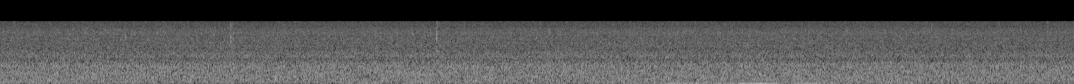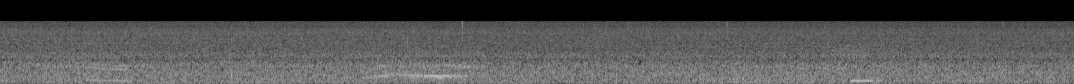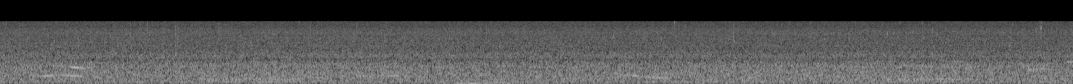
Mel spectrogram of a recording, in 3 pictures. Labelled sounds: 15.2	15.5	humpback whale, 0.78 to 0.94 kHz

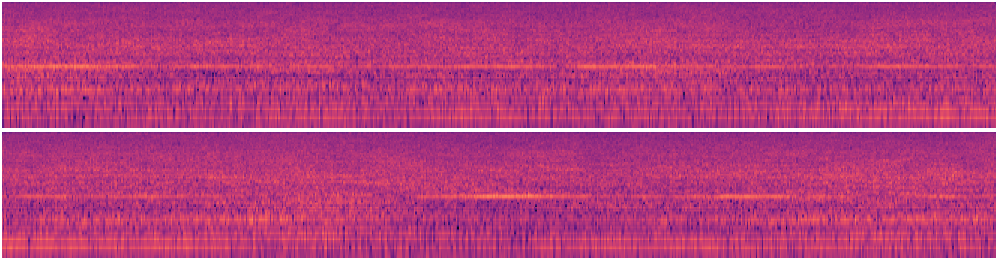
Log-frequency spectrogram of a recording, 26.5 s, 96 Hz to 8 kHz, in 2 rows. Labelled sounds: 18.8	20.0	vessel noise, 0.80 to 0.96 kHz

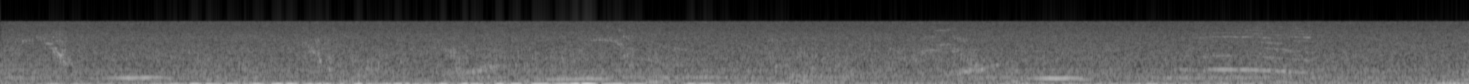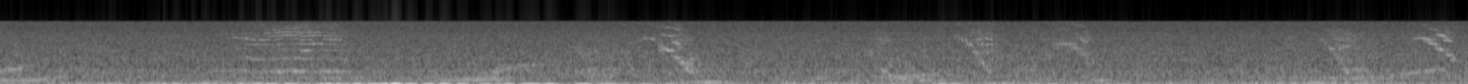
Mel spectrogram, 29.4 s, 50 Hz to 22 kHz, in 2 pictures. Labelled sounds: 5.9	6.2	humpback whale, 2.8 to 3.3 kHz
12.1	13.0	humpback whale, 1.8 to 5.2 kHz
16.9	18.1	humpback whale, 1.2 to 6.7 kHz
21.4	21.6	humpback whale, 0.80 to 1.5 kHz
25.2	25.5	humpback whale, 2.3 to 2.9 kHz
28.8	29.0	humpback whale, 3.0 to 3.6 kHz

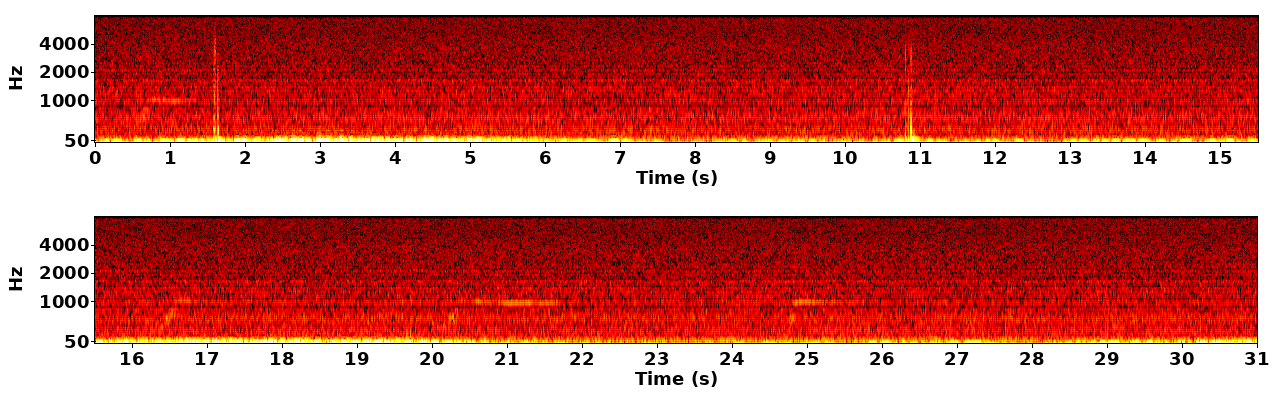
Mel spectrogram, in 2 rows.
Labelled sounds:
0.7	1.2	humpback whale, 0.96 to 1.1 kHz
20.9	21.3	humpback whale, 0.93 to 1.0 kHz
24.8	25.2	humpback whale, 0.90 to 1.1 kHz

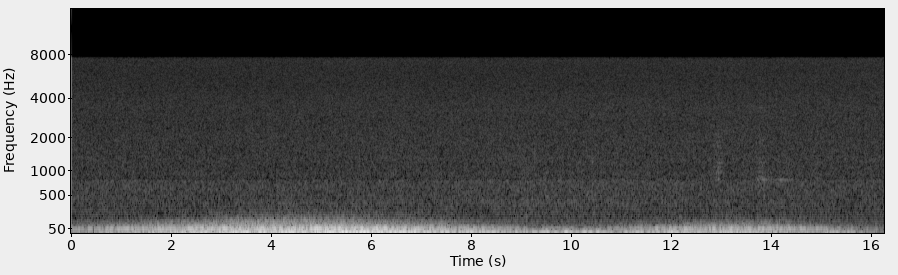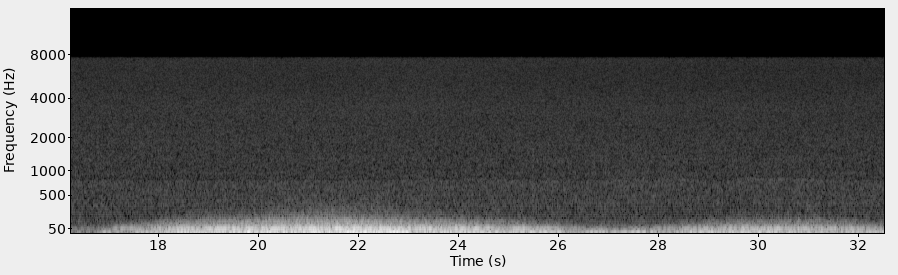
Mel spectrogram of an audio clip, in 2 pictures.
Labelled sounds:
13.7	13.9	noise likely from the mooring, 0.80 to 1.2 kHz

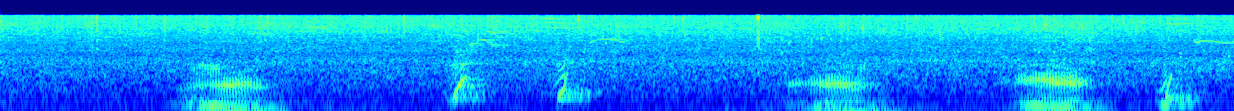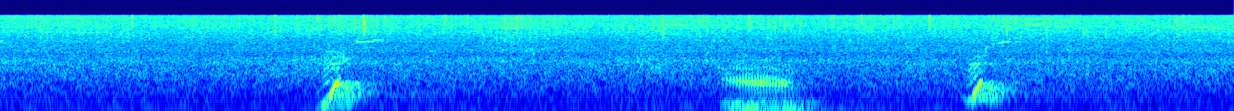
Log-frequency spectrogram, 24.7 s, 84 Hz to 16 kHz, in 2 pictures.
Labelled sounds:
4.9	6.2	humpback whale, 2.3 to 3.7 kHz
5.3	5.8	Pacific white-sided dolphin, 5.1 to 6.8 kHz
11.6	12.0	Pacific white-sided dolphin, 5.0 to 6.5 kHz
11.9	12.4	humpback whale, 2.0 to 2.5 kHz
15.9	16.2	humpback whale, 2.1 to 2.5 kHz
22.6	22.9	Pacific white-sided dolphin, 6.3 to 6.5 kHz

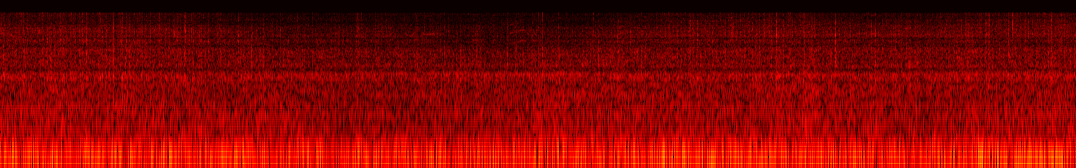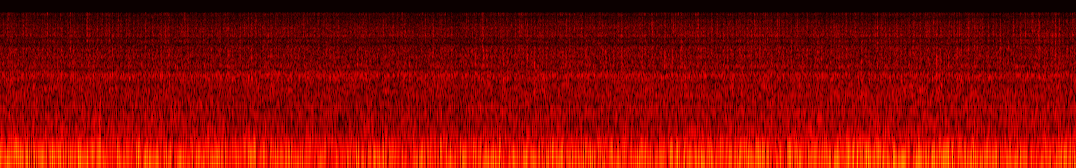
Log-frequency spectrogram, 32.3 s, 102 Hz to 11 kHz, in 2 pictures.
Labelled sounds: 6.3	6.6	Pacific white-sided dolphin, 4.1 to 4.4 kHz

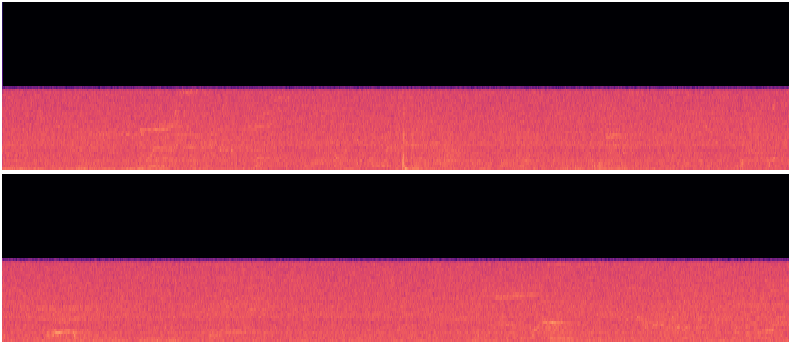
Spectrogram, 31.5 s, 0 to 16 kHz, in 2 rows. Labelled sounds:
25.5	26.4	killer whale, southern resident, 4.2 to 4.8 kHz

